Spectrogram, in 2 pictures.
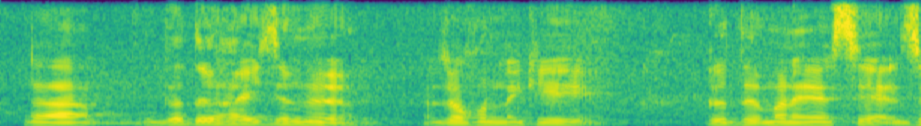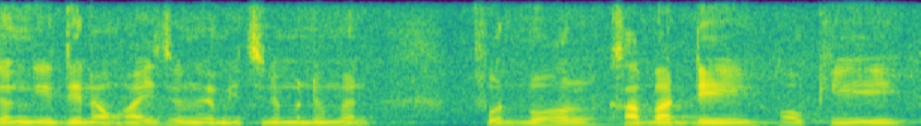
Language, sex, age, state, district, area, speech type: Bodo, male, 45-60, Assam, Kokrajhar, rural, spontaneous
